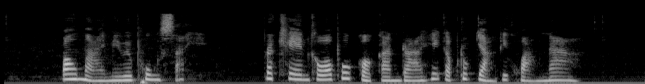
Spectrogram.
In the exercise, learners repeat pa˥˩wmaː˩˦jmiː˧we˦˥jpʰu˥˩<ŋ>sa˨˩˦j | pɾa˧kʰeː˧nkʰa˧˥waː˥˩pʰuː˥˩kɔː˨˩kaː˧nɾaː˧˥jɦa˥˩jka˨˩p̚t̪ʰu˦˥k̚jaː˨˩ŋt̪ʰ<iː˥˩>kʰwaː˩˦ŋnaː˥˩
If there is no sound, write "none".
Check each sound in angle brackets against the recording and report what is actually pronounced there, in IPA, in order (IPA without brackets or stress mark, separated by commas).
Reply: ŋ, iː˥˩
